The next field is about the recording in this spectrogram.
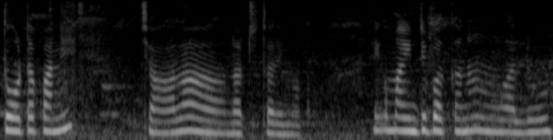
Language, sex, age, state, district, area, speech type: Telugu, female, 30-45, Telangana, Vikarabad, rural, spontaneous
